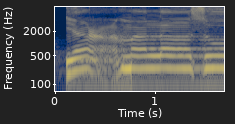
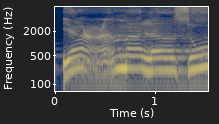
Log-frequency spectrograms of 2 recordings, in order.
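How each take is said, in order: No difference in how they are said.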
